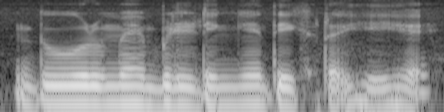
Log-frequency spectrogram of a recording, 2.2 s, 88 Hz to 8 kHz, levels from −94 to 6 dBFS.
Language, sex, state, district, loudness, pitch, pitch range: Hindi, male, Assam, Kamrup Metropolitan, -15 LUFS, 125 Hz, 120-130 Hz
